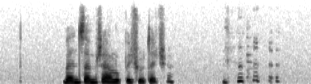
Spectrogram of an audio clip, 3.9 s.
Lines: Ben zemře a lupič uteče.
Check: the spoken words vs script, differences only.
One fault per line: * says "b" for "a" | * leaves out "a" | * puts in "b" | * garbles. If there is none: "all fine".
all fine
